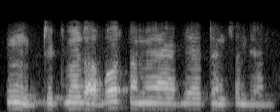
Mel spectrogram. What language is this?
Odia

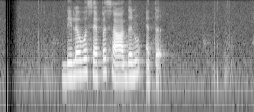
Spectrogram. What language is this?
Sinhala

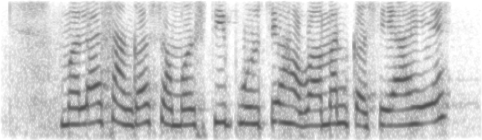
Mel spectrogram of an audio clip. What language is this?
Marathi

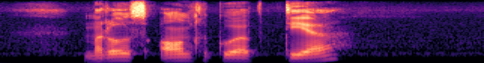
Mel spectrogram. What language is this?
Afrikaans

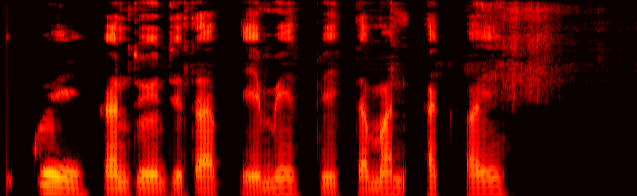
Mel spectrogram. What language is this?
Kalenjin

